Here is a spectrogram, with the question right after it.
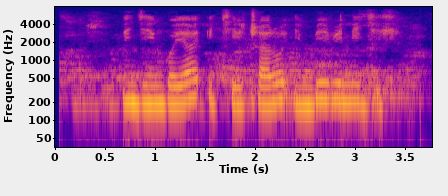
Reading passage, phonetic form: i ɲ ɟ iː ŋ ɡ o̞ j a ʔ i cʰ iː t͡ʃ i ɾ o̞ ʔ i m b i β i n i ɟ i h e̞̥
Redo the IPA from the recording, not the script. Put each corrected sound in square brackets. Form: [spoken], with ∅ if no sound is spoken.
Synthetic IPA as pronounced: i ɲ ɟ iː ŋ ɡ o̞ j a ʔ i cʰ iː t͡ʃ [a] ɾ o̞ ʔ i m b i β i n i ɟ i h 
